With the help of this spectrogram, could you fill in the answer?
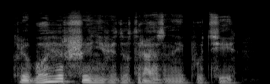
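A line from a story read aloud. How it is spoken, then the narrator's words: Quiet. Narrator (Russian): тихо сказала она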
